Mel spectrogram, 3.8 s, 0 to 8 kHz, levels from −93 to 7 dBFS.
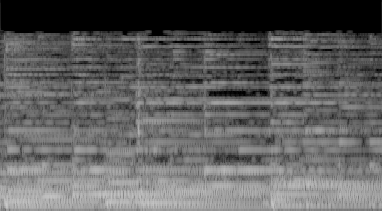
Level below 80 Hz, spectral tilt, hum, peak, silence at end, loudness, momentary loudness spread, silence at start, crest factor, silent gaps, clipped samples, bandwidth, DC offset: -32 dBFS; -12 dB/octave; none; -8 dBFS; 0 s; -22 LUFS; 4 LU; 0 s; 14 dB; none; under 0.1%; 5.2 kHz; under 0.1%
